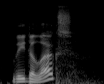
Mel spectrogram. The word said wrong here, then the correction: Ledoux: It's not deluxe. It's D-E-U-X, bro. It's French. Le I think Dux? It's Ledoux. – Ledoux?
